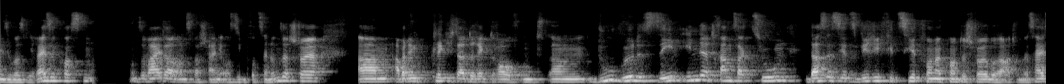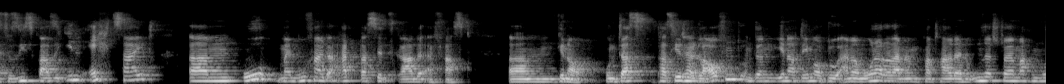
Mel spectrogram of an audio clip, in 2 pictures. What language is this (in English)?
German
